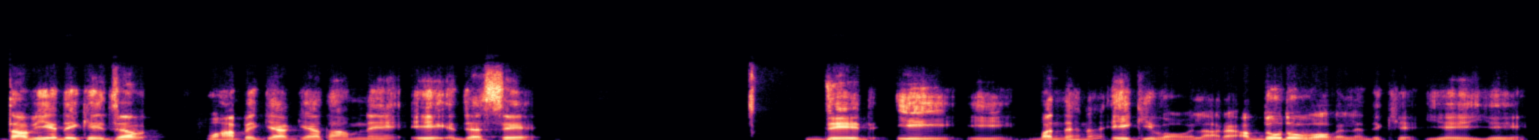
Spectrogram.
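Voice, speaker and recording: A man with an Indian accent teaching an online English lesson in Hindi. He explains slowly, repeats example words, and keeps checking in with "है ना" and "ठीक". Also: mid-range voice, expressive, a little mellow.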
